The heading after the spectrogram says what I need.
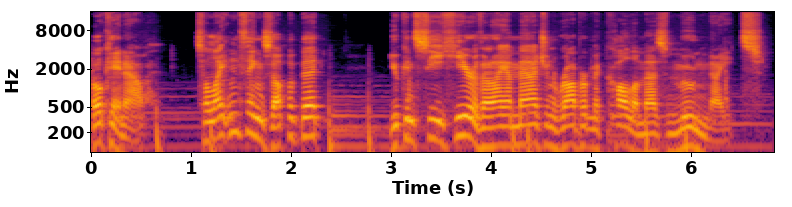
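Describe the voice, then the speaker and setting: A man's voice: medium pitch, animated, moderate pace, a bit bright. A man hosting a video, giving casual scripted commentary. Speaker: video host. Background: music.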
